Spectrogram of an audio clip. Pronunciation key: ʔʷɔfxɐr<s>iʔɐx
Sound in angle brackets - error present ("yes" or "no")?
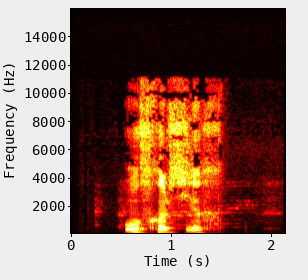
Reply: no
